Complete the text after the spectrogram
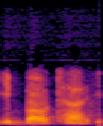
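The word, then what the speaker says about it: Ybota: is a variety I found in Africa called Ibota Ibota. That's spelled Y-B-O-T-A, Y-B-O-T-A, and it was in the Congo, and it is a what they call an apple banana.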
